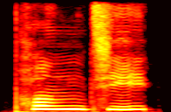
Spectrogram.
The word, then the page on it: 抨击: pēng jī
